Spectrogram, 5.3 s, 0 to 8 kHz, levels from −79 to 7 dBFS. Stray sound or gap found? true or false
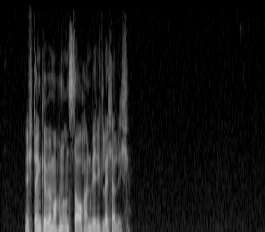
false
